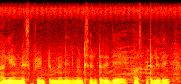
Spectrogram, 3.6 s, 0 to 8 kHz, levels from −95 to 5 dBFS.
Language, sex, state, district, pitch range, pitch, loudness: Kannada, male, Karnataka, Bidar, 125-135 Hz, 130 Hz, -16 LUFS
